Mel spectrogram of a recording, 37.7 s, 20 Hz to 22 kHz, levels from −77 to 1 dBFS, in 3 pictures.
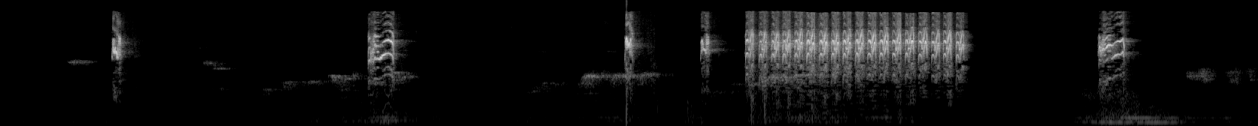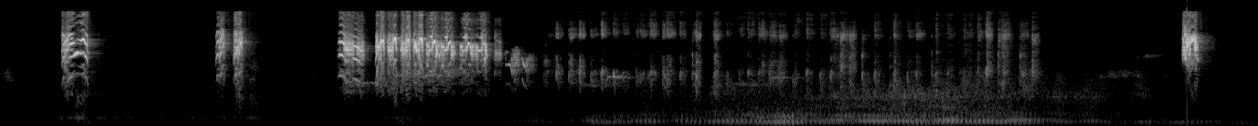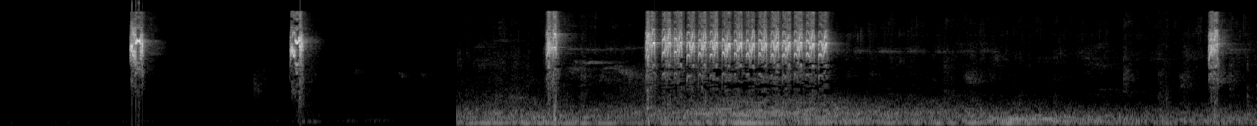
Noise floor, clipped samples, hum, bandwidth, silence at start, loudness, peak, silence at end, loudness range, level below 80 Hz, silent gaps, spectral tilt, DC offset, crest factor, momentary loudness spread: -85 dBFS; under 0.1%; none; 16.5 kHz; 1.1 s; -13 LUFS; 0 dBFS; 0.35 s; 10 LU; -66 dBFS; none; 3 dB/octave; under 0.1%; 20 dB; 13 LU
